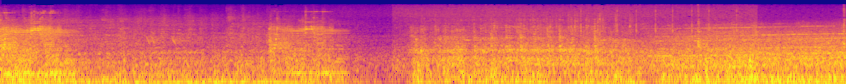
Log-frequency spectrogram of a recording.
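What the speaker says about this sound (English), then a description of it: "Now we have three trains going around." Several trains run around a layout in the Rolling Line model railway game, giving a continuous rolling rumble with clanking and knocking, a brief dip in the middle and no speech.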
